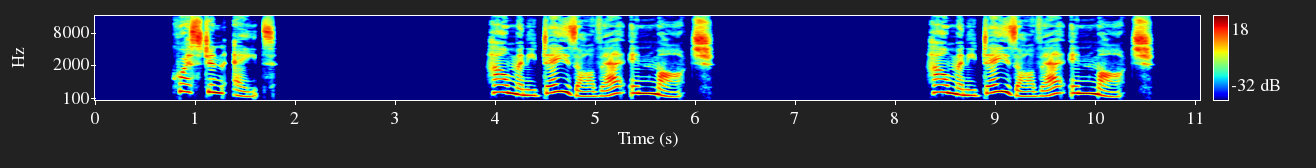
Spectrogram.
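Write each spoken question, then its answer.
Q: How many days are there in March?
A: 31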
